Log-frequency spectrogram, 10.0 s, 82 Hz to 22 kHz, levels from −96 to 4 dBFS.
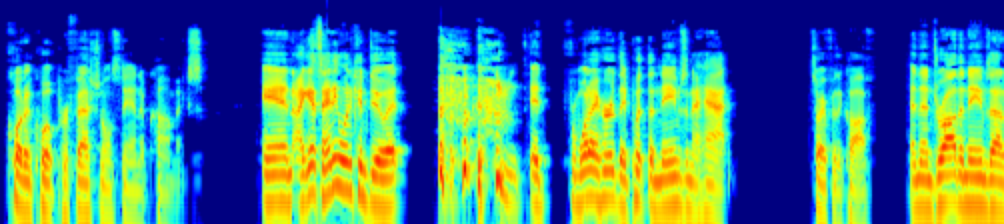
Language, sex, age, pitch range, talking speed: English, male, 20-39, 100-140 Hz, 210 wpm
